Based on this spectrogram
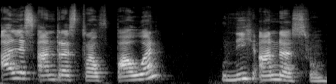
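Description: In a bright, sharp tone, a woman speaks at a very slow pace. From Finland. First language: Finnish (speaking German). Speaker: speech trainer. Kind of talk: interview. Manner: fluent without filler sounds.

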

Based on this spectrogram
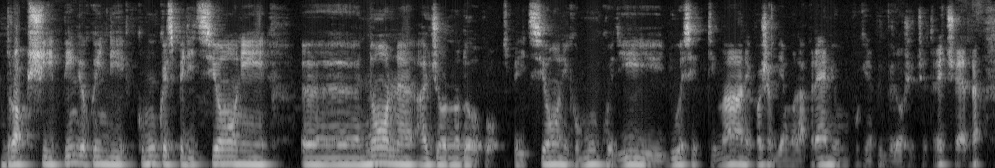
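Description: Somewhat breathy and flat in intonation, a man speaks at a moderate pace with big swings in loudness. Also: medium pitch for a man. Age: 30s. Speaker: dropshipping entrepreneur. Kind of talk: casual interview.

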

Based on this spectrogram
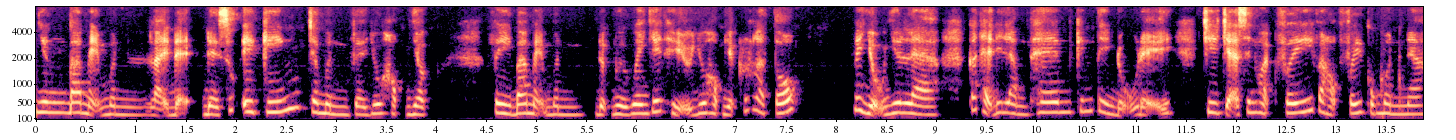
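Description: A woman with a high pitch and a dark, mellow tone speaks at a moderate pace with ordinary pitch variation, the sound dry and close with no echo. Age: 20s. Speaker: student studying abroad. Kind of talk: casual interview.

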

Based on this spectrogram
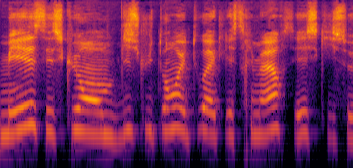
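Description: This woman has a normal speaking voice. Her pace is fairly slow. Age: 20s. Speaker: streamer. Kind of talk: casual chat. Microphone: audio a bit quiet.

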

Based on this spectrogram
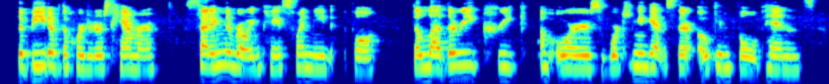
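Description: Over a quiet background, a natural reading voice moves with fairly even intonation.

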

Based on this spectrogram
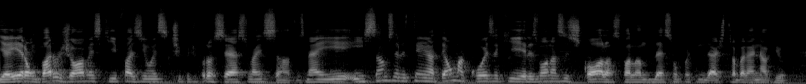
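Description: Over music in the background, a man talks at a very fast pace. His pitch is fairly high and his intonation lively. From São Paulo state, Brazil (São José do Rio Preto). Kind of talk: interview. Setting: studio.

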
